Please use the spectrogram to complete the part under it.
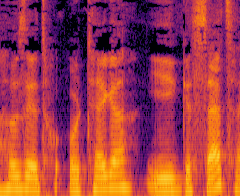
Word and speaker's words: José Ortega y Gasset: It starts with a quote from José Ortega y Gasset, I guess is how you say it. – Yes, that's right.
